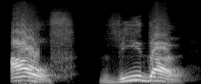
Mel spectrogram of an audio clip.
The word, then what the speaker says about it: Wiedersehen: كلمة مكونة من 3 مقاطع، auf Wiedersehen. وفي بعض المدرسين بتقولها او Wiedersehen وبيخلي الها سايلنت، لكن ما عنديش مشكلة في النطق ده. لكن الحقيقة او Wiedersehen.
